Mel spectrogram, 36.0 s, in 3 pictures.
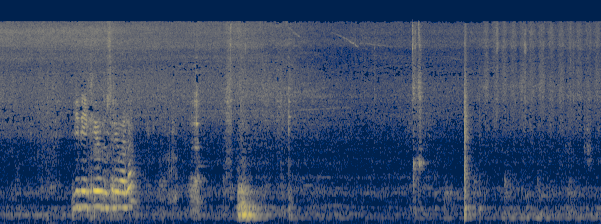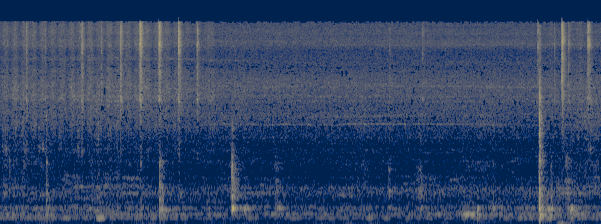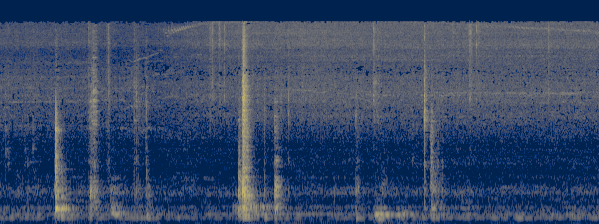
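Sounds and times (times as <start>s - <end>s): flatbread sizzling on griddle: 0.0s - 36.0s
crackles and pops: 32.3s - 33.7s.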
